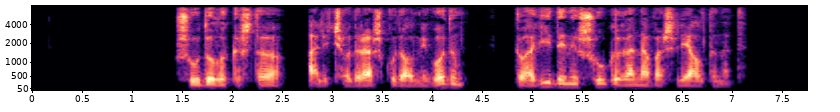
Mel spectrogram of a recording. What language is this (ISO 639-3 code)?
chm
